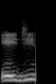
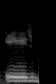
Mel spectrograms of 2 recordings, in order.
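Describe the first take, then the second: First: An extra vowel sound is said at the end. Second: The word ends without an extra vowel sound. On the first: The speaker calls it wrong. "एजी ई एजी नहीं बोलना है" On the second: The speaker calls it right. "हमें केवल एज बोलना है"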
